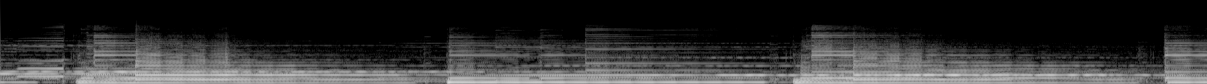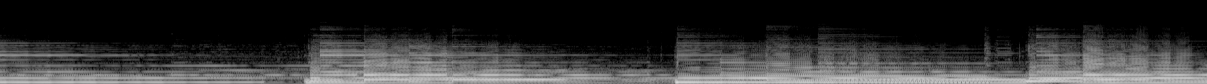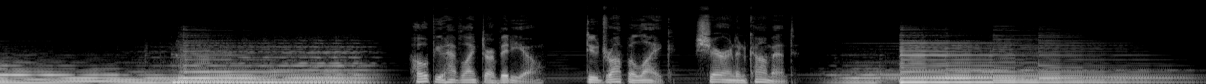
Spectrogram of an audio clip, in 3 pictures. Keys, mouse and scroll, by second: 10.6-14.7 drag, 17.4 click, 18.0-19.4 scroll down 1, 19.7 click, 22.7 click, 28.3 click.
